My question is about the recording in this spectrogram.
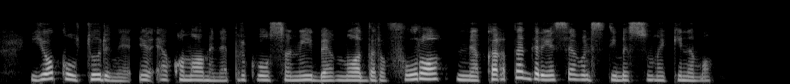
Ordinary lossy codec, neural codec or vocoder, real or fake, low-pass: AAC, 64 kbps; codec, 16 kHz, 1.1 kbps, Voila-Tokenizer; fake; 7.2 kHz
